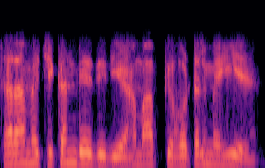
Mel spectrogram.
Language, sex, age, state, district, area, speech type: Urdu, male, 18-30, Uttar Pradesh, Saharanpur, urban, conversation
